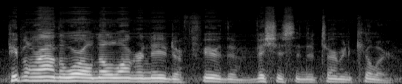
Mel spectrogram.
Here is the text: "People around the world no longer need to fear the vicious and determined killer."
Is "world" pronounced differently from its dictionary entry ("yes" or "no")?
no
